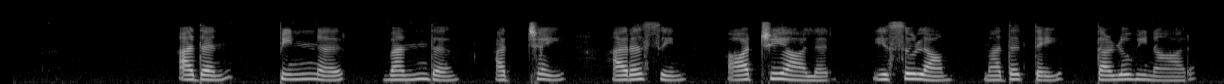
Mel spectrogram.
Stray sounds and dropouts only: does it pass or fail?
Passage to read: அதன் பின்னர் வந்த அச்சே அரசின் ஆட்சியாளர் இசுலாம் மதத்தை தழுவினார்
pass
